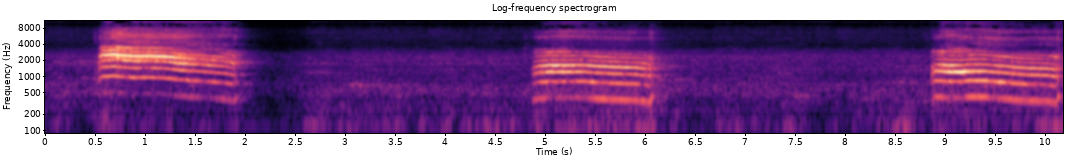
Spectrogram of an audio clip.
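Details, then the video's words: Three long, loud, slightly wavering meows from a domestic cat, roughly every four seconds, each about a second long, in a quiet setting with faint low hum. "Cat Meow Sounds"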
